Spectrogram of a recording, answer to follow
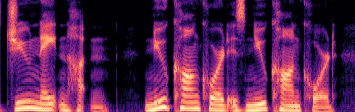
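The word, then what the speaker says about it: Gnadenhutten: The Ohio Pronunciation Academy called Gennaden Hutton is Jew Nathan Hutton.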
